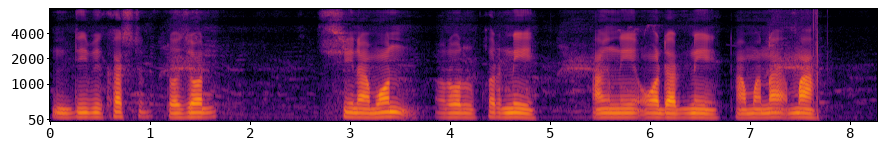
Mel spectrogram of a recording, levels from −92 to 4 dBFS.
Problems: low volume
